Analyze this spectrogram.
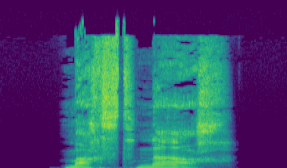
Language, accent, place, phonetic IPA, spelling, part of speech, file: German, Germany, Berlin, [ˌmaxst ˈnaːx], machst nach, verb, De-machst nach.ogg
- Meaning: second-person singular present of nachmachen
